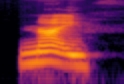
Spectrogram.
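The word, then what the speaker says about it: knife: के के बाद एन आए तो हमारा के साइलेंट रहता है जैसे है knock need नाइफ नो नी knowledge in सब में क्या है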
